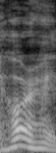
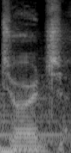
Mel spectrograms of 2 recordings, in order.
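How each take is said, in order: First: The name is said with a Spanish pronunciation. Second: The name is said with an English pronunciation. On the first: "the Spanish way" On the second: "I'm saying it"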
